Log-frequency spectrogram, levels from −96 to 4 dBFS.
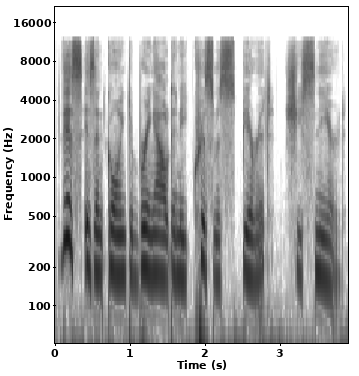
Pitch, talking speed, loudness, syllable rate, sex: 185 Hz, 170 wpm, -19 LUFS, 4.3 syllables/s, female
